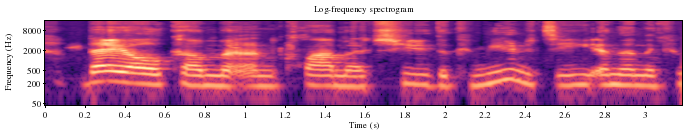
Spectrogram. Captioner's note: none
